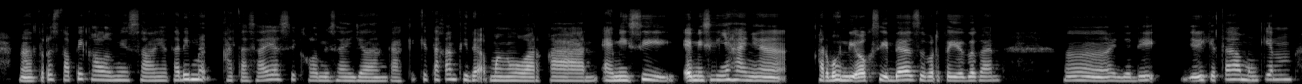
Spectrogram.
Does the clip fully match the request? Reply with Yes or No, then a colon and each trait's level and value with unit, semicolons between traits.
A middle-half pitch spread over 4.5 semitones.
No: average, 2.7 semitones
